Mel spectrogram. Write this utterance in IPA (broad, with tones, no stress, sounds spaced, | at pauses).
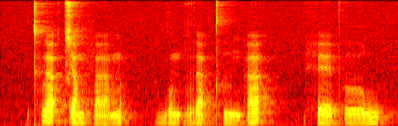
kʰ l a˥˩ ʔ t͡ɕ a˧ m f a˩˦ m | b o˨˩ n p r a˨˩ ʔ tʰ ɯː˨˩ ŋ ʔ a˥˩ p̚ | h ɛː˨˩ pʰ ɤː˦˥ w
